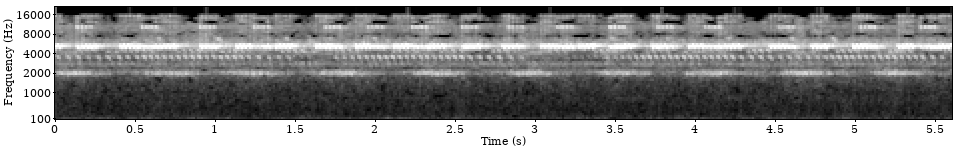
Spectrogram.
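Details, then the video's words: Cricket chirping in steady pulses, several chirps each second, with bright stacked tones high in pitch and a soft low hum beneath. "Suara JANGKRIK"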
